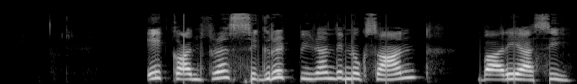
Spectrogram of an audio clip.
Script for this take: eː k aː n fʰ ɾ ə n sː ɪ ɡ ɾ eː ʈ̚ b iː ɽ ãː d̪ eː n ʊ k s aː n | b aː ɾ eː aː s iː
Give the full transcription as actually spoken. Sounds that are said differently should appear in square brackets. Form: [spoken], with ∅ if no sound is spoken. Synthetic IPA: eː k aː n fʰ ɾ ə n sː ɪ ɡ ɾ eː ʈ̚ [p] iː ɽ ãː d̪ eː n ʊ k s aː n | b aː ɾ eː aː s iː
